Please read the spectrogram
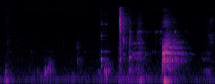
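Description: A quiet sip from a drink: faint wet slurps and small clicks, a sharp brief clink, then a fuller gulping burst near the end, with no talking.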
